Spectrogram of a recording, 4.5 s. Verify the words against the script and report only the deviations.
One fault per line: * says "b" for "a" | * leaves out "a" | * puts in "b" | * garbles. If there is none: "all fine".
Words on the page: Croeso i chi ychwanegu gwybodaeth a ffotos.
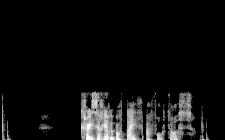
* leaves out "ychwanegu"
